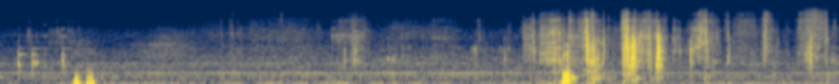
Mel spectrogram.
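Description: Paper pages of a printed manual being turned and rustled, in a few quick sharp strokes about two-thirds of the way through, over a faint steady hum.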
